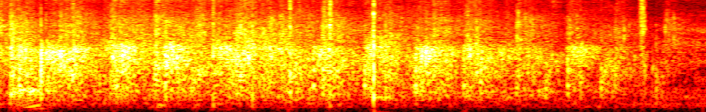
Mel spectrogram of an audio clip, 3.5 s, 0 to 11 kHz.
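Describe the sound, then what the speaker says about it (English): At a 2024 workshop, an audience gives a dense round of applause lasting a few seconds, a close and steady clatter of many hands that thins slightly at the end. "Let's give her another round of applause."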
